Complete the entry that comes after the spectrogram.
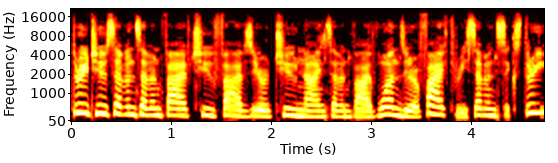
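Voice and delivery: rapid-fire read-through, rattled off really fast. Showing a hash function, the speaker reads out the long result really fast. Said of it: "I'm going to read it really fast".

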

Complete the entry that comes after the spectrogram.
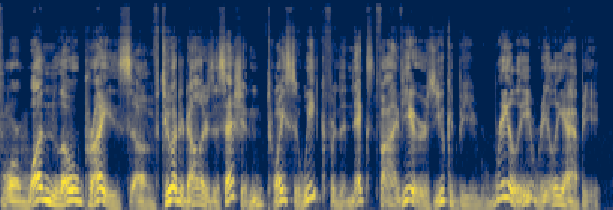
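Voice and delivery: loud, sing-song put-on salesperson voice. Pitching therapy sessions at a low price in a salesperson voice. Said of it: "That was a good, bad salesperson voice".

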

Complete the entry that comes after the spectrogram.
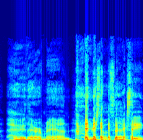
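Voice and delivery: put-on whispery voice. Imitating Elaine disguising her voice on the tape: Elaine's whispery voice. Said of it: "when she does her little, like, whispery voice ... she's like".

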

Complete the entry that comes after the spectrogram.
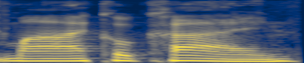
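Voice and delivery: put-on London accent. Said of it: "it sounds like Michael Caine".

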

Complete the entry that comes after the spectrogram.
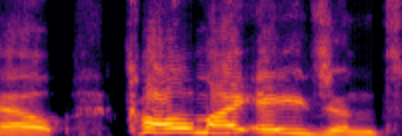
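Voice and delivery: mock cry, high, loud and slow.

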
